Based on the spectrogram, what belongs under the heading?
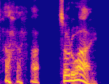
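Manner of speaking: high mock laugh into a breezy reply; imitated laugh. Medium answering his confession that he sees people, mock laughing. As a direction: act out a light laugh, then agree.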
